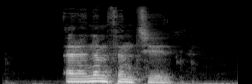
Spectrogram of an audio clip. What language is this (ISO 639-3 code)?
kab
